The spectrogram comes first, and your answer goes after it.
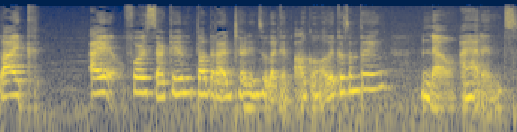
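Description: An animated tone at a fairly slow pace. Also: woman, high pitch for a woman. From Kenya. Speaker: lifestyle vlogger. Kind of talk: casual chat. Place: home room.

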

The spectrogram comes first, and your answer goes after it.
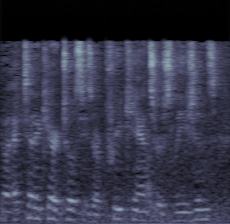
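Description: There is noticeable background noise. Through it, a man speaks. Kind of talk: interview answer. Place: shop.

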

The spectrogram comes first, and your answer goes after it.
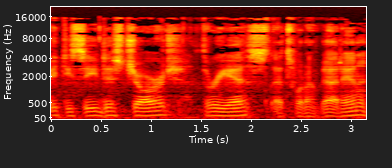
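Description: A man speaks at a very slow pace in a fairly low, monotone, flat voice. Light background noise is present. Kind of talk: casual vlog chat. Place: workshop. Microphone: phone near.

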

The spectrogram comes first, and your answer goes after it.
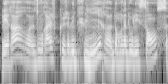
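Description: A woman's fairly low-pitched voice at a moderate pace, with ordinary pitch variation over a quiet background. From France, of Togolese parents. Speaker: historian, university lecturer; university lecturer. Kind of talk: lecture. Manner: hesitant, many fillers. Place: hall.

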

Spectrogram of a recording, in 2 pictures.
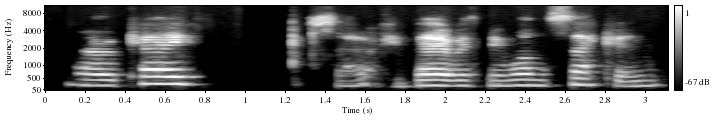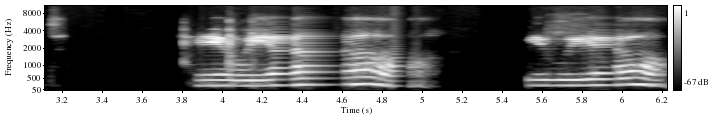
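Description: Over noticeable background noise, a woman speaks very slowly with fairly even intonation and long, frequent pauses. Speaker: university head of school; university head hosting online lecture. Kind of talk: formal welcome speech. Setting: video call. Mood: warm, friendly. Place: home room. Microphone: video call.

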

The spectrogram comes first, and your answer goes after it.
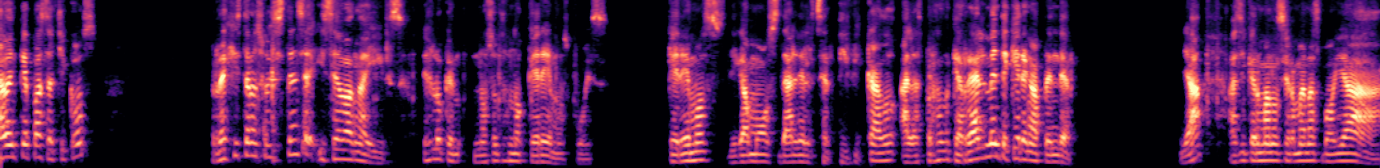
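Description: A man speaks at a fairly high pitch with very wide pitch swings. His pace is moderate, broken by long, frequent pauses. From Peru, Cusco region (rural Quechua community). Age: young. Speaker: Quechua language teacher. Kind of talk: lecture. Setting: live stream. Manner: animated.

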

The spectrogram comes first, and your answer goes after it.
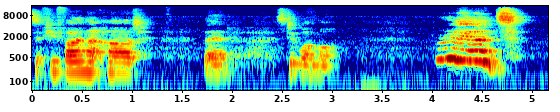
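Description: A fairly slow pace with audible room echo. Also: woman. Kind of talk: exercise class instruction. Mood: encouraging, upbeat. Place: home room.

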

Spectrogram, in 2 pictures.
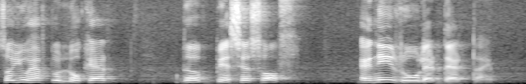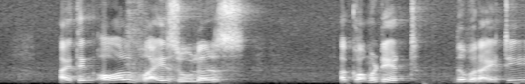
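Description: A man with a high pitch and a Pakistani Punjabi accent, fairly slow, ordinary pitch variation, long and frequent pauses. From Pakistan, Lahore. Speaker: political scientist; guest. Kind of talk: public discussion on stage. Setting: stage with audience. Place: studio.

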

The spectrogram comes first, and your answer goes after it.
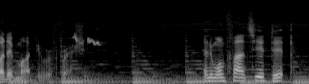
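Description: Over clear background music, a man speaks in a dry sound with no echo. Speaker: travel vlogger. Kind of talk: casual vlog chat. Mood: light, joking. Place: street. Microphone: lapel.

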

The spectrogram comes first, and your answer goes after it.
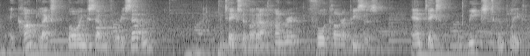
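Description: Over clear background music, a man with a very deep, low voice makes very wide pitch swings and leaves long, frequent pauses. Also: moderate pace. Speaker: paper airplane hobbyist. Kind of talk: hobby demo talk to camera. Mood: calm, friendly. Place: home room. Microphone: camera far.

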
